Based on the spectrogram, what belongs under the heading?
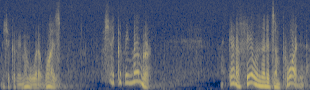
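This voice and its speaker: A man's voice: mid-range voice, huge pitch swings, a little fast, darkish tone, husky, full character voice, rough recording. An actor playing an uneducated, loyal young city man in a radio soap, slangy and plainspoken. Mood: wary, protective. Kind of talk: old radio soap acting.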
